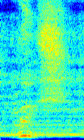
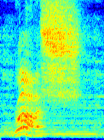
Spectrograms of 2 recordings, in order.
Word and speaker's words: Rush: Roosh. But they say but it's pronounced Rush, but they say Roosh.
